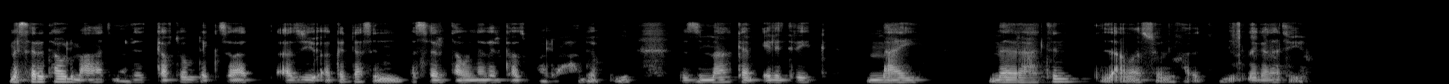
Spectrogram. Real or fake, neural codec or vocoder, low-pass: fake; autoencoder, 48 kHz, 128 numbers a frame, DAC-VAE, trained on Japanese speech; 7.2 kHz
